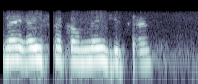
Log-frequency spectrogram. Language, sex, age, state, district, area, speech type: Maithili, female, 18-30, Bihar, Muzaffarpur, rural, conversation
